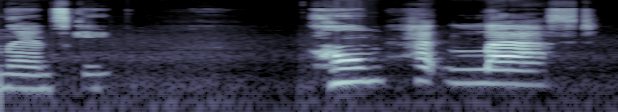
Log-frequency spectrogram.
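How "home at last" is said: loud, drawn-out cry of triumph; exult, stretching each word out loudly; exultant. A narrator's reading. Scarecrow seeing Munchkin country below, exulting. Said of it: "exulted the Scarecrow".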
